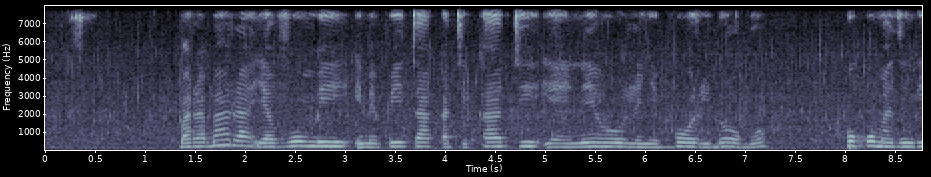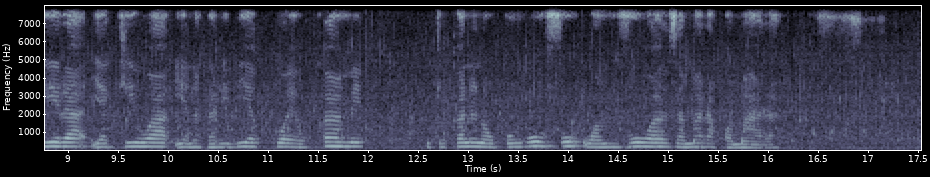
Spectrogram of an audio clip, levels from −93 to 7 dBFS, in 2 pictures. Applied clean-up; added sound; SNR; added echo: none; Stream / Liquid; 16 dB; none.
